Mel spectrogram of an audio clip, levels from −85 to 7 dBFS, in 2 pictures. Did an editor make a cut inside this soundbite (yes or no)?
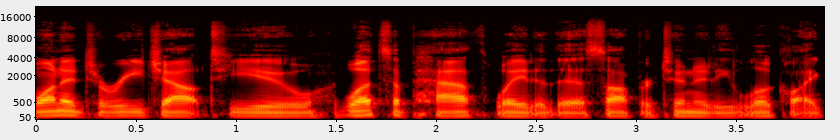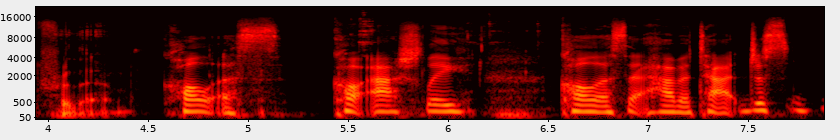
yes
